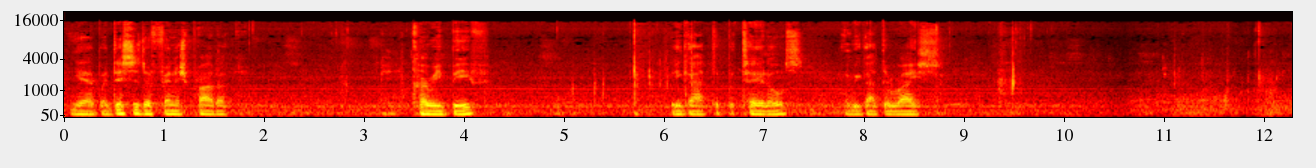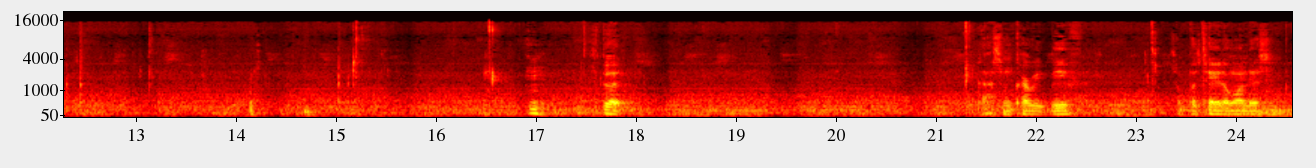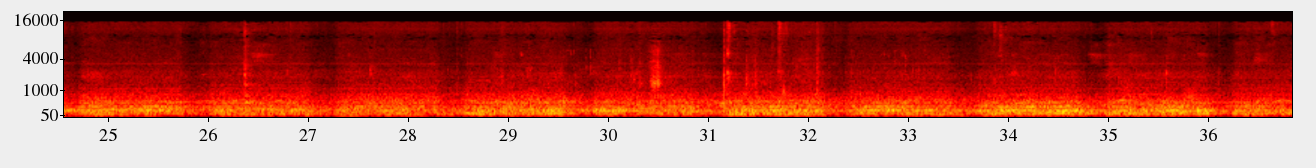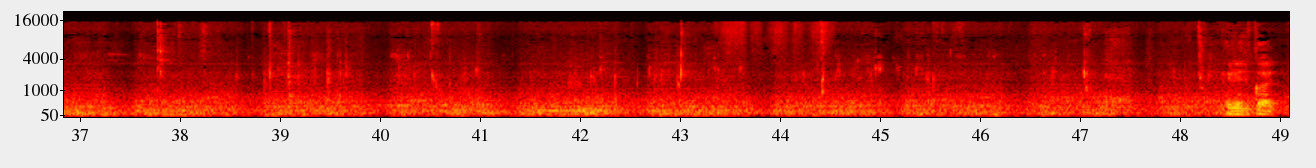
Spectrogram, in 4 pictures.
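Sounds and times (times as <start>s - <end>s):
low background hum: 0.0s - 49.0s
low background rumble: 0.0s - 49.0s
chewing: 10.8s - 13.4s, 37.7s - 48.4s.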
